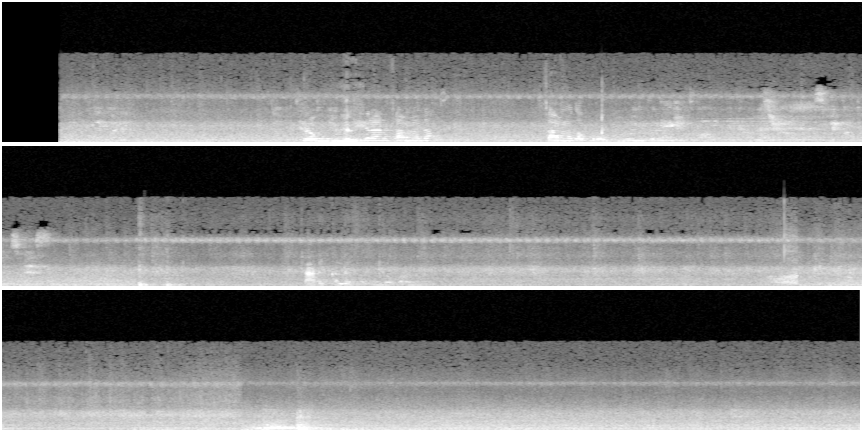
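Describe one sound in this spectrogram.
Air coolers and a fan whir steadily.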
